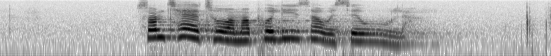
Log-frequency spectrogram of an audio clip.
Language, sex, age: South Ndebele, female, 23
